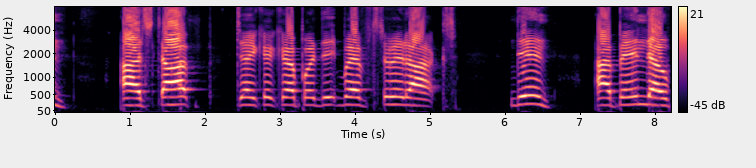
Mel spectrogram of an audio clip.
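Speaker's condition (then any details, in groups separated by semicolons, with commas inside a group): Cerebral palsy; speech slightly improved recently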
